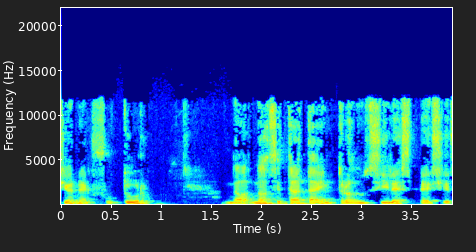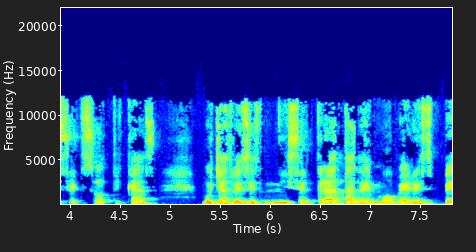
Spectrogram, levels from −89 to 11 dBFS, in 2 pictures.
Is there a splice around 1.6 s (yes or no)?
yes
